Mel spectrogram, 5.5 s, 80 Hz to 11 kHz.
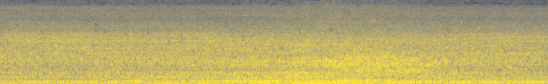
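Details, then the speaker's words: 2014 Chevy Sonic 1.8L non-turbo, 84,000 miles, warm idle after replacing the plastic valve cover with integrated PCV valve: steady even low hum, no knocks or misses; codes cleared, normal idle. "It's usually right on 800 when shit's running right, when it's warmed up some."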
